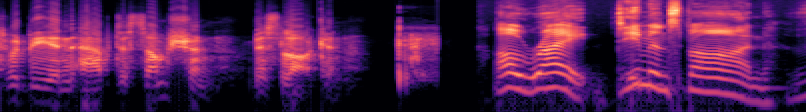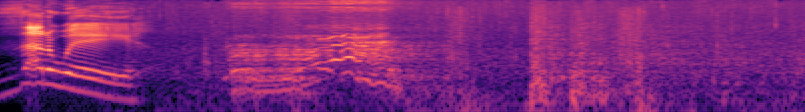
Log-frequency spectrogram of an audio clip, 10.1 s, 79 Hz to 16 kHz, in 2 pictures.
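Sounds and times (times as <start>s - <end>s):
speech: 0.1s - 6.6s
steady wash of rain or wind: 5.2s - 10.0s
horse's high wavering whinny: 6.4s - 7.8s
thunder from a sudden storm rumbling and cracking: 7.7s - 10.0s.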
